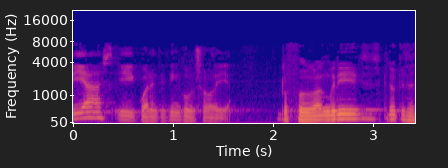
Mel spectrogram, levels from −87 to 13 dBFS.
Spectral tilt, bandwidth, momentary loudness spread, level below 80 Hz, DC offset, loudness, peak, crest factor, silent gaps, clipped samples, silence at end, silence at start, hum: -7 dB/octave; 8 kHz; 14 LU; -62 dBFS; 0.1%; -29 LUFS; -10 dBFS; 18 dB; none; under 0.1%; 0 s; 0 s; none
